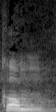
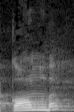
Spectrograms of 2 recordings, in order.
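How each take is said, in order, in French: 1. On n'entend aucun son b à la fin. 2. On entend un son b à la fin. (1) "mais comme" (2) "Ne prononcez pas combe"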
